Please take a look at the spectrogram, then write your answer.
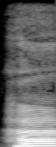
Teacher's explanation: এখানে হা তে আলিফ সগিরা এক আলিফ টেনে পড়বো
